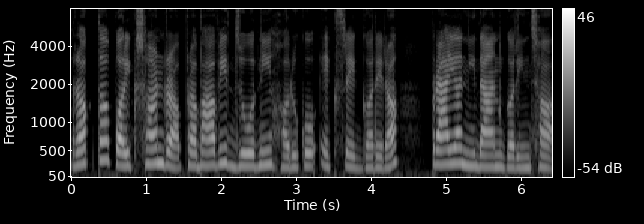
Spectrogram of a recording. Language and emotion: Nepali, neutral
